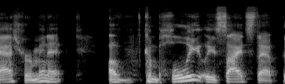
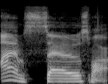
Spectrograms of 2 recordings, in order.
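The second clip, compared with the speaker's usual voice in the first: slow, drawled, put-on Valley Girl accent; 3 semitones higher than usual. Acting out an investor buying AMD stock: put-on Valley Girl voice. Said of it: "I'm Valley Girl [name] today".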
